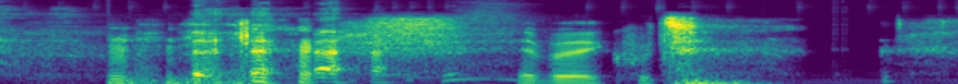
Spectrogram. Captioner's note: laughing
